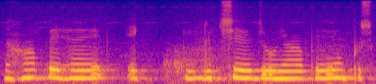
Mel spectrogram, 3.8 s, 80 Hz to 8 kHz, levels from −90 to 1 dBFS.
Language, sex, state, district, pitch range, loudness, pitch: Hindi, female, Chandigarh, Chandigarh, 225-235 Hz, -13 LUFS, 230 Hz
